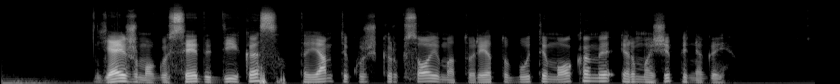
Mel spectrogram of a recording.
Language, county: Lithuanian, Panevėžys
